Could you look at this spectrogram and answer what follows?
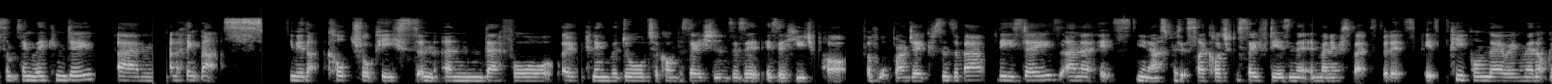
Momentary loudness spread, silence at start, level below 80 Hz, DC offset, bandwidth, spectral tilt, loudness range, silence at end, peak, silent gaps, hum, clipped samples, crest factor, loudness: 4 LU; 0 s; -72 dBFS; under 0.1%; 9.6 kHz; -2.5 dB/octave; 1 LU; 0 s; -2 dBFS; 1.01-1.14 s, 2.68-2.81 s, 8.52-8.63 s, 9.90-9.94 s; none; under 0.1%; 20 dB; -20 LUFS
